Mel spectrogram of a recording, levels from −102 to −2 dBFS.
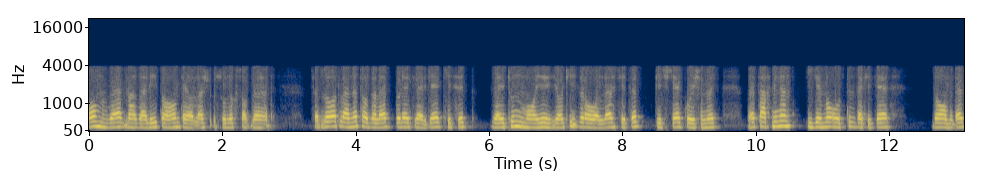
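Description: From start to finish the speech carries Speex codec damage, plainly audible as a hoarse, noisy grain. The CELP coder has too few bits for the excitation, consistent with roughly 11 kbps, and nothing remains above 3.9 kHz, leaving a narrowband, muffled top.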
